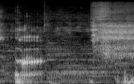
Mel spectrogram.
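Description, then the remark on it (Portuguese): A single short burp rings out, followed by a brief hiss of breath or noise; no talking during it. “Saúde, olá, deselegância, a famosa deselegância do time.”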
